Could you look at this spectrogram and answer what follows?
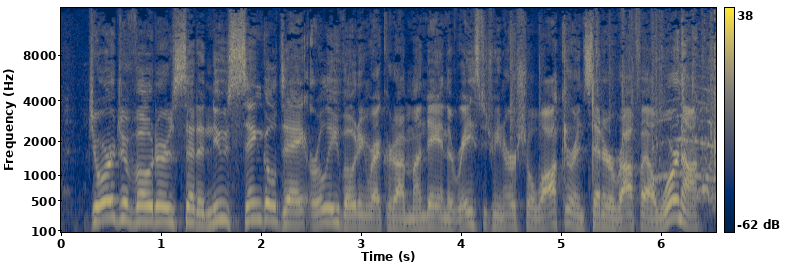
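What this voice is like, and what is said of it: Usual voice. Nothing is said of it.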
